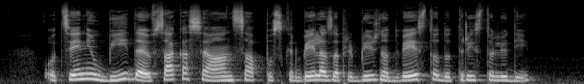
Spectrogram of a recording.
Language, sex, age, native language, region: Slovenian, female, 18-29, Slovenian, Savinja region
